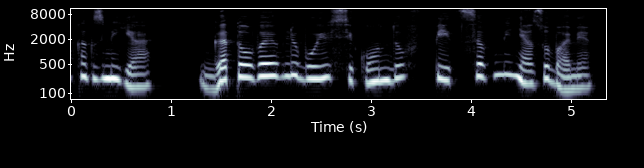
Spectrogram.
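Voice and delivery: plain reading voice

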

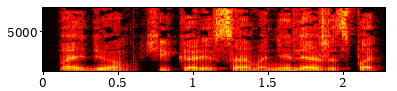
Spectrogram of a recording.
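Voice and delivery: ordinary delivery, nothing marked

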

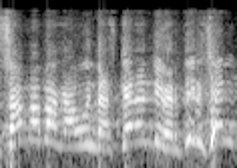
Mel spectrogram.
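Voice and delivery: high squawky parrot voice; shrill little bird calling out; cheeky parrot. Acted. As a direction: chirp it like a saucy parrot. Parrots shout at the priest.

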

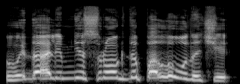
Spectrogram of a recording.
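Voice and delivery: high, imploring reminder; pleading. A narrator's reading. The king imploring the plotters for his promised time, high and pleading. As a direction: beg them to keep their word. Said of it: "умоляюще сказал король".

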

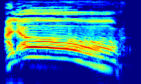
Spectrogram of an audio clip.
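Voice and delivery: high, loud wake-up call; крик. A narrator's reading. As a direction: shout slowly to rouse a sleeper. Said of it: "закричал он". (громкий протяжный крик)

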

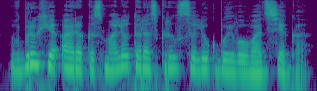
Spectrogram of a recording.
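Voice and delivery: ordinary delivery

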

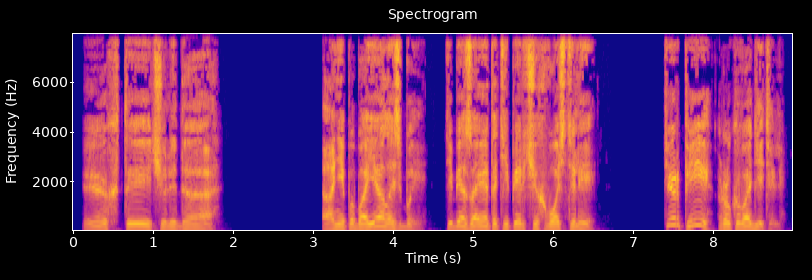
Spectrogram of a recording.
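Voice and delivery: loud, mocking and bitter; bitter irony. A narrator's reading. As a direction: sneer it with spiteful irony. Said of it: "со злой иронией".

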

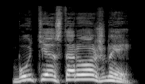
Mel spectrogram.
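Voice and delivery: высокий громкий прощальный крик; прокричать вслед уезжающему; крик на прощание. Acted. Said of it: "крикнул на прощание Даркин". (прощальный крик вслед)

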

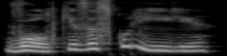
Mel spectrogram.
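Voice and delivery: ordinary delivery, nothing marked

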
